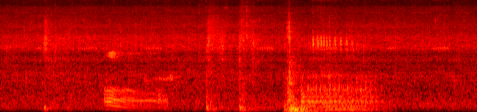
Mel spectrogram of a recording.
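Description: Wooden cabinet doors creak open.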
